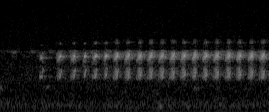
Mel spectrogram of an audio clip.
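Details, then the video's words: Tree frogs singing at night at a forest pond in mid-April in north-east Italy; a rapid train of harsh, evenly spaced pulses starts after half a second and repeats steadily to the end, with a faint second band below. "relaxing forest pond by night with singing tree frogs"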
